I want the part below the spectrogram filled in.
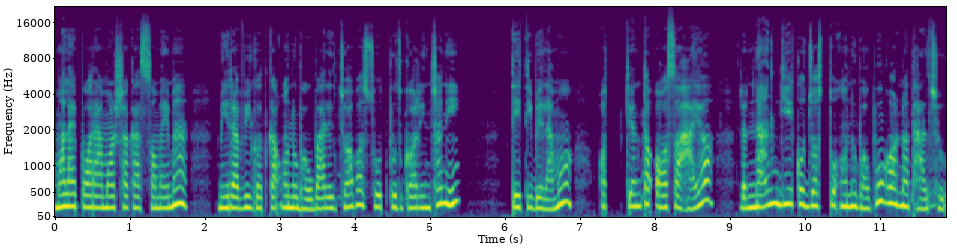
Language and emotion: Nepali, fearful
